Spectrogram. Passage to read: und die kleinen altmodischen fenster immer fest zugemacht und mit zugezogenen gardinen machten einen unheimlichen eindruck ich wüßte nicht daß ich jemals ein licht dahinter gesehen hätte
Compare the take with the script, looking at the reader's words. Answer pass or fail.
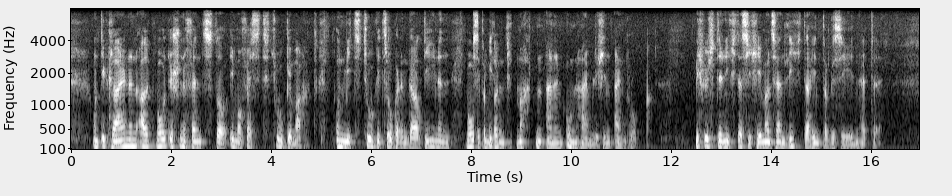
fail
